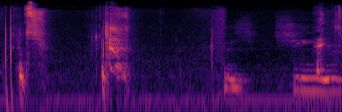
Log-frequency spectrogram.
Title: Stifled rapid sneezing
